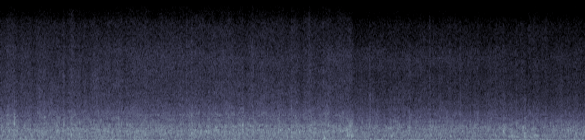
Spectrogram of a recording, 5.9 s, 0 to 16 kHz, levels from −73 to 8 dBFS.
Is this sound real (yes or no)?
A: no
